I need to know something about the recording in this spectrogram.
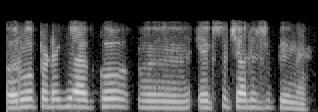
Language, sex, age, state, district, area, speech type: Urdu, male, 18-30, Uttar Pradesh, Saharanpur, urban, conversation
